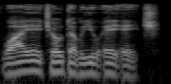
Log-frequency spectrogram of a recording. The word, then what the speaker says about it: Yahowah: They are all actually written Shalom, Torah, and Eloah, Elohim in the plural, conclusively demonstrating that YHWH is pronounced YHOWAH.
